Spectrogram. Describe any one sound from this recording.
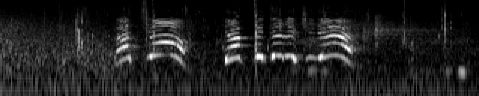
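A young boy shouts loudly in distress, close by.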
